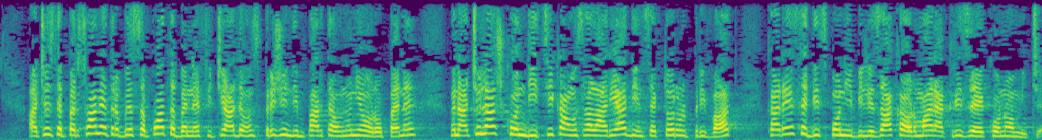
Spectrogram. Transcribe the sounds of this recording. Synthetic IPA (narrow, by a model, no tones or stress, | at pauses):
at͡ʃe̞st̪e̞pe̞rsoane̞t̪ɾebuje̞səpoat̪əbe̞ne̞fit͡ʃiad̪e̞unspɾiʒind̪inpart̪eauniunije̞uɾo̞pe̞ne̞ | ɨnat͡ʃe̞leaʃʲko̞nd̪it̪sijkaunsalaɾiat̪̚d̪inse̞k̚t̪o̞ɾulpɾivat̪ | kaɾe̞jest̪e̞d̪ispo̞nibilizakaurmaɾeakɾize̞jeko̞no̞mit͡ʃe̞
